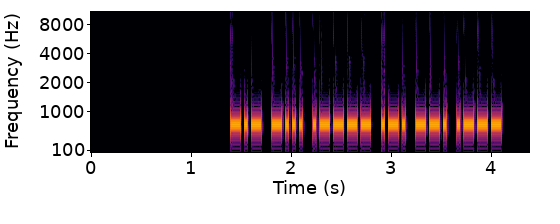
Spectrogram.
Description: Morse code, heard as a keyed tone, about 34 wpm, 700 Hz. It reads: KB1RGJ
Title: USA Call Signs - 6 Characters - 35wpm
